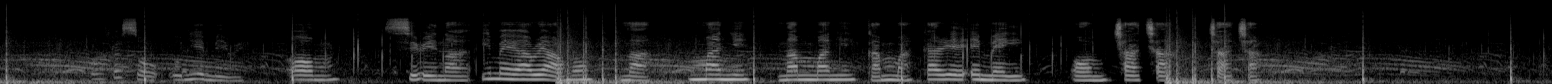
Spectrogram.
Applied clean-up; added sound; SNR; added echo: none; Crowd / Fireworks; 7 dB; none.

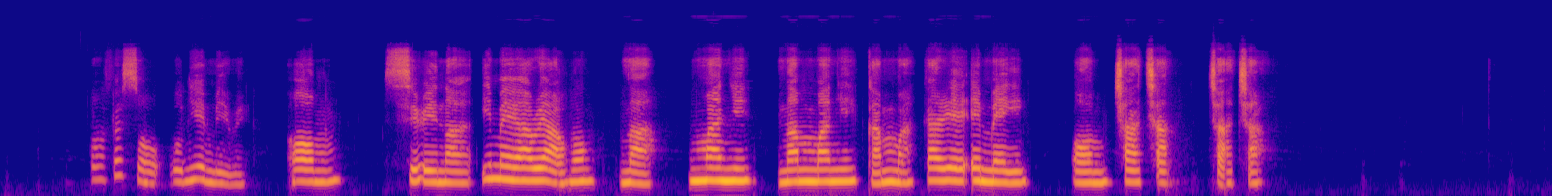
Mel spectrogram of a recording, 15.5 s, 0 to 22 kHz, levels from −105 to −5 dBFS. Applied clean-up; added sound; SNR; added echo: neural mask model DeepFilterNet 3.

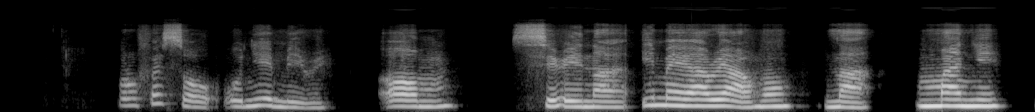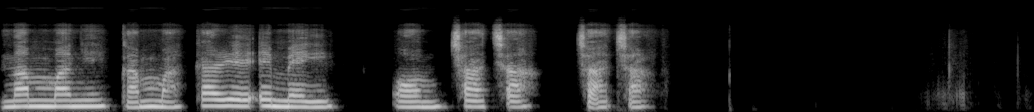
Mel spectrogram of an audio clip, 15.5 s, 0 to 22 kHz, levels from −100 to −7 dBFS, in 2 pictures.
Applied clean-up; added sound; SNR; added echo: none; none; none; none.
